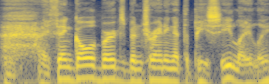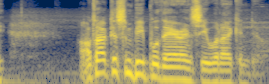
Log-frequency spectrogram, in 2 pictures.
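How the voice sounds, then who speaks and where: A man's voice: medium pitch, expressive, brisk, noisy background, natural voice. A man playing a stubborn, skeptical younger pro wrestler in a video game cutscene, dry and doubting in delivery.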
